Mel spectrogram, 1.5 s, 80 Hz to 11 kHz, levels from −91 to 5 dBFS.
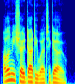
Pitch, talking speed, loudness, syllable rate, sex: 135 Hz, 275 wpm, -15 LUFS, 7.8 syllables/s, male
